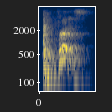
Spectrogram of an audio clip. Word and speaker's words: fraise: Fraise.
